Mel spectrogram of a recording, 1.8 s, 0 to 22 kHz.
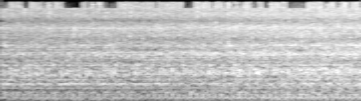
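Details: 2007 Pontiac Wave idling with a faint steady whirring growl beneath the engine, from a worn clutch release bearing.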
